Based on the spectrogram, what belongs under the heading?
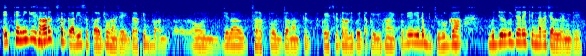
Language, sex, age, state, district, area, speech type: Punjabi, male, 30-45, Punjab, Gurdaspur, rural, spontaneous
